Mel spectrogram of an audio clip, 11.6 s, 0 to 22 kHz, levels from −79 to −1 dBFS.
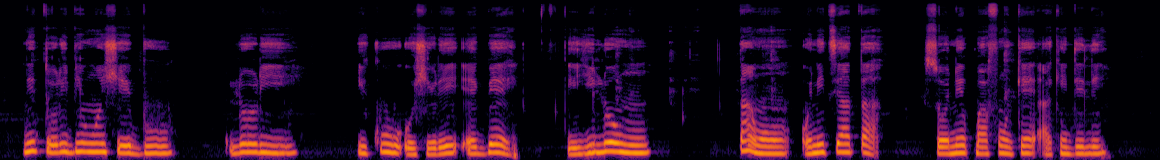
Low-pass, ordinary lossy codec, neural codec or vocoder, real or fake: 19.8 kHz; none; vocoder, 44.1 kHz, 128 mel bands every 512 samples, BigVGAN v2; fake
